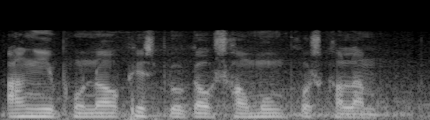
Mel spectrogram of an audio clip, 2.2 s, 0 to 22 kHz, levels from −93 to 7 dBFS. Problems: constant background noise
